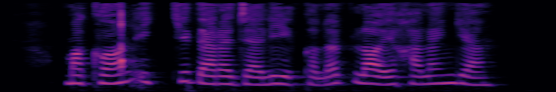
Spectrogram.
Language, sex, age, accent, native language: Uzbek, female, 25-34, Toshkent viloyati, Uzbek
